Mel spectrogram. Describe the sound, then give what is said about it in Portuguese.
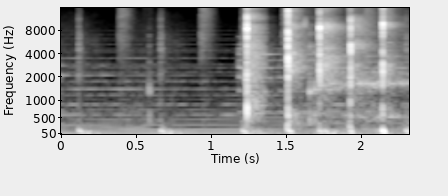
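Hand clapping, a quick run of about five sharp, bright claps in the second half, preceded by softer rhythmic tapping beats at a low level. “Ah, bate palma. Atriz. Bate palma, com certeza.”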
